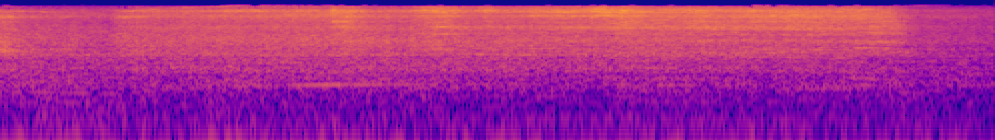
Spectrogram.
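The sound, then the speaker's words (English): Busy metalworking street, Workshop Street (Sharil Warsha), home to craftspeople doing steel cutting, copper welding and glass making: a steady, harsh wash of grinding and sawing noise with a bright metallic hiss, continuous for the whole stretch and easing slightly at the end. No one speaks. “You hear the sound of incredible activity. This is Workshop Street, Sharil Warsha, where you have all of these experts in steel cutting, in copper welding, in glass making.”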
